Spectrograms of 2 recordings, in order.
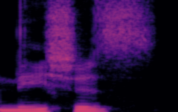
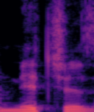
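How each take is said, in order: First: It is said in a non-American accent. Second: It is said in an American accent.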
